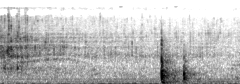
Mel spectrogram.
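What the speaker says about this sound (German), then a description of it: "Kräftig umrühren und während dem Kochen vom Risotto immer ein bisschen Bouillon dazugießen, damit der Risotto nicht vertrocknet." Porcini mushroom risotto cooking with bouillon in a pan, a quiet low simmer with faint bubbling, broken near the end by two sharp scraping knocks of a spoon stirring.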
